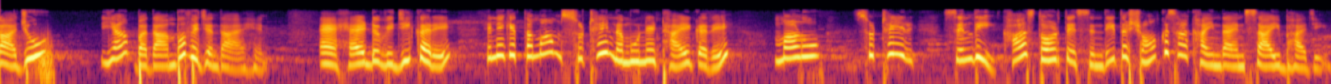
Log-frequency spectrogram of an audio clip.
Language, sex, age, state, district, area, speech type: Sindhi, female, 45-60, Delhi, South Delhi, urban, spontaneous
